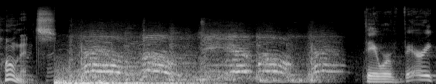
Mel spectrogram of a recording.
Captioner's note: chanting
